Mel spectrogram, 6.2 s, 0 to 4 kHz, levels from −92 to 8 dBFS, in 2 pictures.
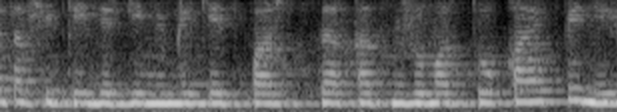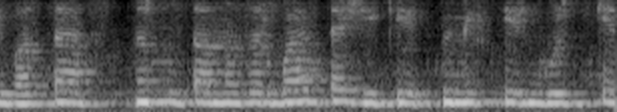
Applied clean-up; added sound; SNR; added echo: neural separator model SepFormer DNS4.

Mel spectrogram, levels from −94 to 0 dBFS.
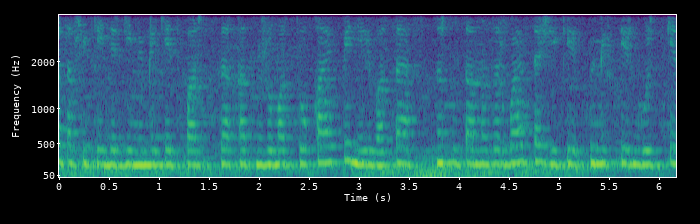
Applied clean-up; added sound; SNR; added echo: none; Thunder / Rain; 13 dB; reverberation time 0.6 s.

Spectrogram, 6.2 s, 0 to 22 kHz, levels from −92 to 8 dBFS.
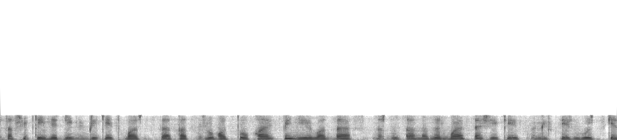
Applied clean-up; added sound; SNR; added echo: neural separator model SepFormer WHAMR!.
